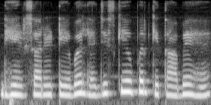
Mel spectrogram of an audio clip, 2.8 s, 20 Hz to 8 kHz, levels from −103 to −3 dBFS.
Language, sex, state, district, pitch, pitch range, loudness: Hindi, female, Jharkhand, Ranchi, 230 Hz, 220-250 Hz, -15 LUFS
